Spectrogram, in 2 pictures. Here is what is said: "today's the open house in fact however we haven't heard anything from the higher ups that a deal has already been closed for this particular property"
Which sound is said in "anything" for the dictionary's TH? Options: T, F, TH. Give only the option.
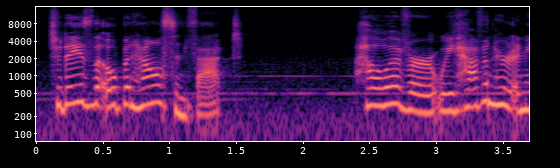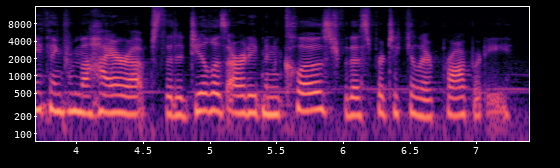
TH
